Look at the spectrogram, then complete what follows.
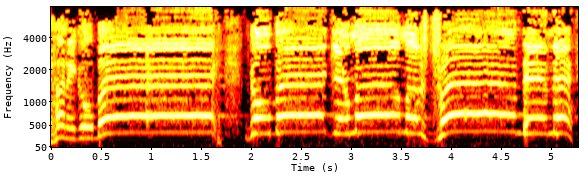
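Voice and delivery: high sung wailing cry, slow; drowning mother's cry. Retold or imitated. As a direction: wail it like a mother going under. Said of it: "And the mama said".

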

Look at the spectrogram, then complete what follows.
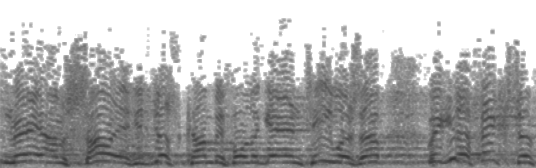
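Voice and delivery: high, sorry woman's voice; high apologetic woman; nurse apologising. Acted. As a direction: say it like a regretful nurse.

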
